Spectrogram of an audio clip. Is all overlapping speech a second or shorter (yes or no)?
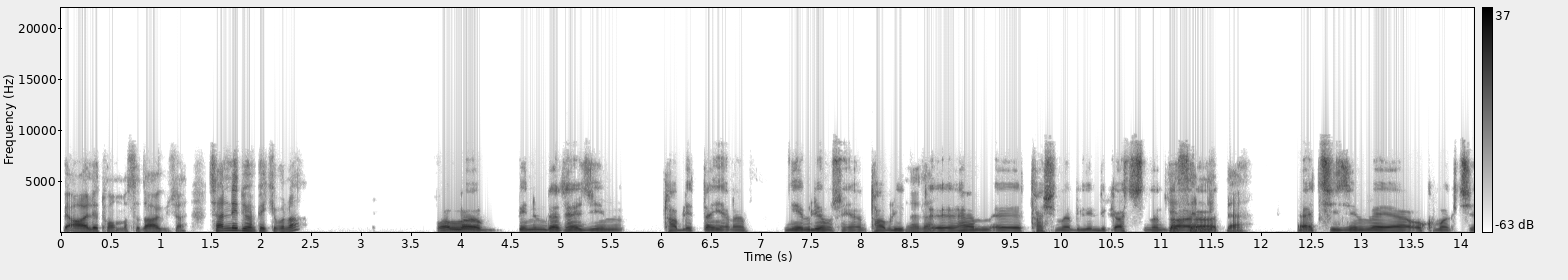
yes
